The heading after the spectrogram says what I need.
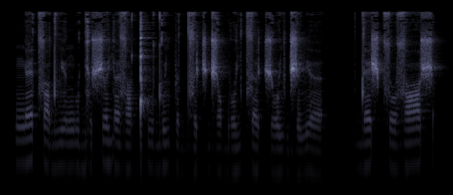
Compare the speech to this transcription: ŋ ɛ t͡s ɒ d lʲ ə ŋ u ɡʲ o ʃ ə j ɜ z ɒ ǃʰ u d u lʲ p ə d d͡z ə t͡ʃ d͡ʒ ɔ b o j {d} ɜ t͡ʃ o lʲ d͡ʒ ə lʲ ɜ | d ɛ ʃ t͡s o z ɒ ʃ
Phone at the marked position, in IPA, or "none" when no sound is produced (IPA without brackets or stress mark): t͡s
